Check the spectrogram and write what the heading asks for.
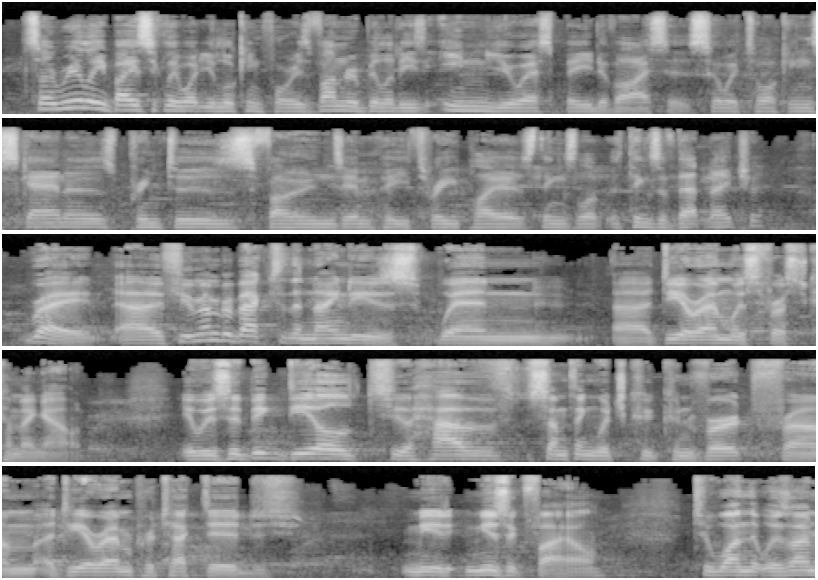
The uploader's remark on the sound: This podcast is an interview I did at the Breakpoint security conference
